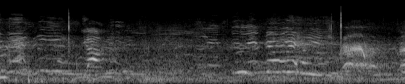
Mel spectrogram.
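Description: Young children shouting and calling out while playing a running game of tag, several high voices overlapping.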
